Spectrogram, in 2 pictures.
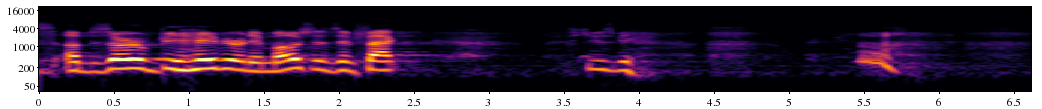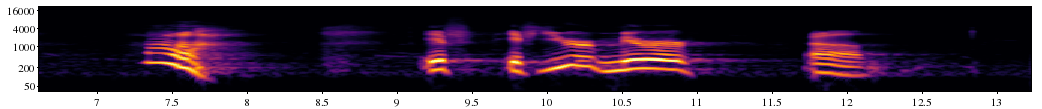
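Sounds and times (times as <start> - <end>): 
speech: 0.2 - 2.6, 3.6 - 4.2, 5.5 - 5.9, 7.3 - 7.9, 9.2 - 11.1, 11.7 - 12.3
pastor yawning aloud during a sermon: 5.4 - 6.0, 7.3 - 8.0.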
